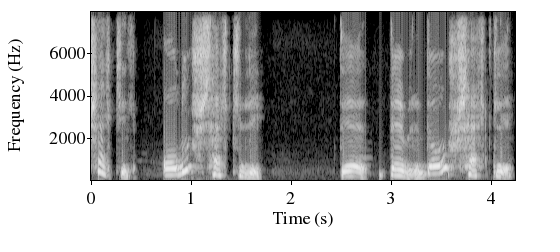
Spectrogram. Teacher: iki hecalı sözlərdə ikinci saitin düşməsi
